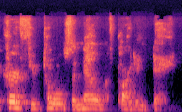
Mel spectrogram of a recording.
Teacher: they alternate weak strong weak strong weak strong so that the stronger stress syllables occur in the even positions the weaker ones in the odd positions and i've given you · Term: iambic pentameter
